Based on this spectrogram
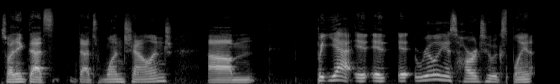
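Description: In a very clean recording with a silent background, a man with a Canadian accent and an unremarkable speaking voice talks at a moderate pace with lively intonation. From Canada, Toronto (Etobicoke). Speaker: media startup co-founder. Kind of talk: interview.

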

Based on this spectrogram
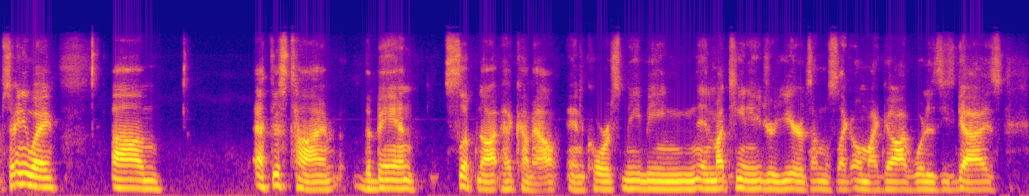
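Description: A man with an American accent has a plain, everyday voice at a medium pitch and moderate pace, in a very clean recording with a silent background. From North Carolina, US South. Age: 30s. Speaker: metal musician. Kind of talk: casual chat.

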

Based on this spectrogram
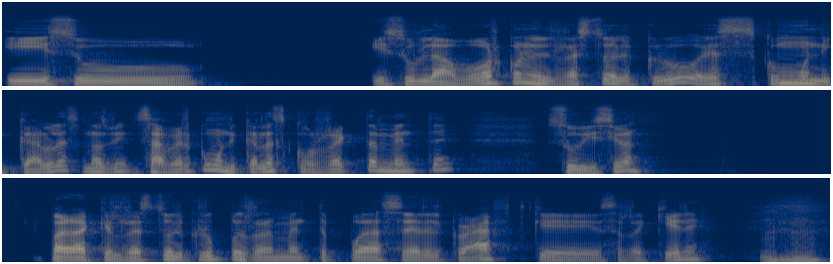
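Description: A man with a Mexican accent, medium pitch and ordinary pitch variation at a moderate pace, dry and close with no echo. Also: quiet background. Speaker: film podcast host. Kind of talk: casual chat; reading notes aloud.

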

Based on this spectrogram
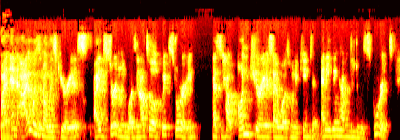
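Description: A woman with an ordinary speaking voice, fairly low in pitch, talks at a fairly quick clip with lively intonation and hardly any pauses. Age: 40s. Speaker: communications director at a beverage brand. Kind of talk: interview.

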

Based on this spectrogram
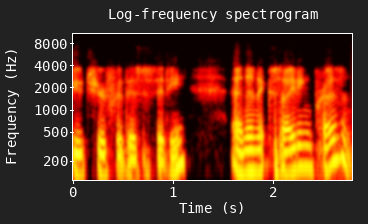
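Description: A man with a Canadian accent has an ordinary speaking voice. His pitch is fairly high, with ordinary variation. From Vancouver Island, British Columbia, Canada. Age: 60s. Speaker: mayor. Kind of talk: interview.

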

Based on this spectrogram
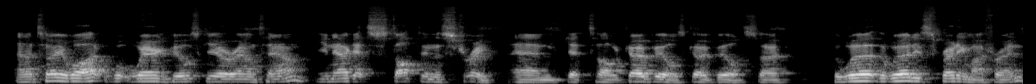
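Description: Speaking with an Australian accent, a man keeps a medium pitch and a fairly slow pace, with ordinary pitch variation. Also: big swings in loudness. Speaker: sports fan guest. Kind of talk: casual interview chat.

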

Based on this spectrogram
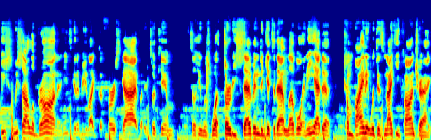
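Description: A man's medium-pitched, monotone voice at a fairly quick pace, with big swings in loudness and music in the background. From San Francisco Bay Area. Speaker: caller, Warriors fan. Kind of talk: casual sports talk. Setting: live online audio chat.

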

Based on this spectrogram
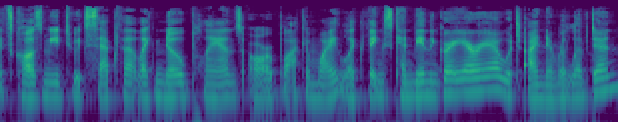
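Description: A woman with a very deep, low pitch and vocal fry speaks at a fairly quick pace with fairly even intonation. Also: hardly any pauses. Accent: American. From New Jersey. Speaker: podcast host and food influencer. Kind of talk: casual interview chat.

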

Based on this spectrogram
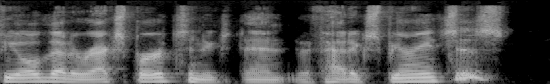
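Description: At a moderate pace and with ordinary pitch variation, the voice comes through dry and close with no echo over a quiet background. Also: man. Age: 30s. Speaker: documentary filmmaker. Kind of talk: casual interview. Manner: animated.

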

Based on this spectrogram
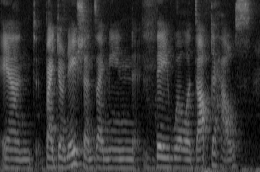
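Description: The speaker has an American accent. Audible room echo is present. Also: woman. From US Midwest (Cincinnati area, Ohio). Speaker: community volunteer. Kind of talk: casual interview.

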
